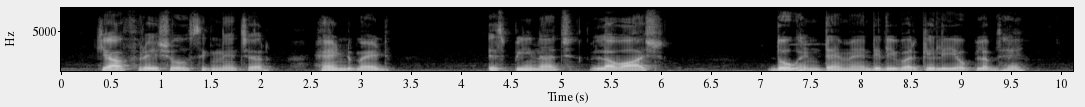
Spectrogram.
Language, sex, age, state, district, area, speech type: Hindi, male, 60+, Madhya Pradesh, Bhopal, urban, read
